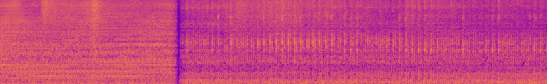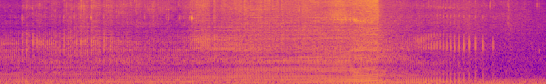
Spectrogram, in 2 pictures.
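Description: Paramotor engine running, with a sudden break about two seconds in. Near the end it revs up, rising in pitch, then drops back abruptly.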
